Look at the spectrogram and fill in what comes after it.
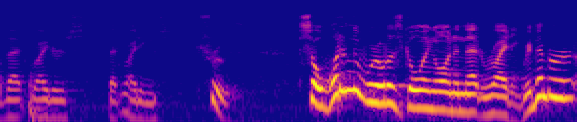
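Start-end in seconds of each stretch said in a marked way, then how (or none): none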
